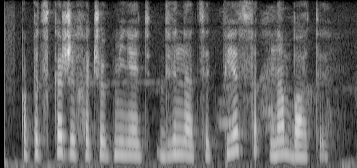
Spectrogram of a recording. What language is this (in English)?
Russian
